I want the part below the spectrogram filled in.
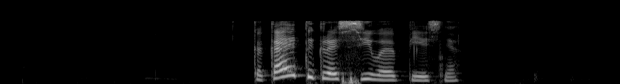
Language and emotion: Russian, positive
